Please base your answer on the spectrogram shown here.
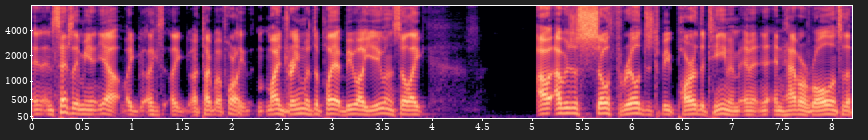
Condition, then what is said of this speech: Stuttering. I've been to, you know, to speech therapists, and they've kind of helped me a little bit.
